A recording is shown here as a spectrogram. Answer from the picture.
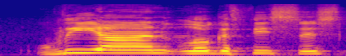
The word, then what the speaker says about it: Leon Logothetis: Leon Logothetis, that's how you say his name.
